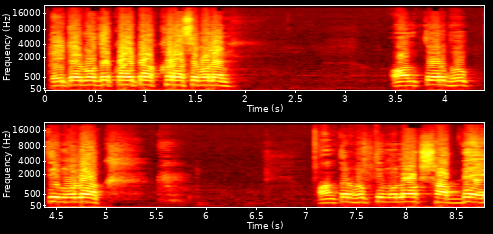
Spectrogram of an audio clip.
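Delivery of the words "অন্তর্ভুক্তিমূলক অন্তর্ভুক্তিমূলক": slow, word drawn out part by part; slow dictation. Real, not acted. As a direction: dictate it slowly for students writing it down. Teacher dictates word for writing. (ধীরে ধীরে শ্রুতিলিখন)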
